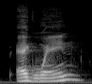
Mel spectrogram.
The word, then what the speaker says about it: Egwene: Egwene, I want to say is how you say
